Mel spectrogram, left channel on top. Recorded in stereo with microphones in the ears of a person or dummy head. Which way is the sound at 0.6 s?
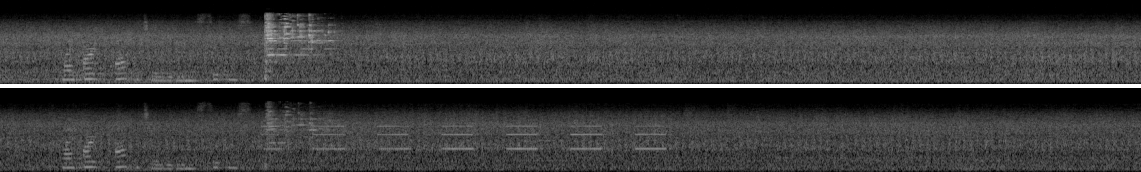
Centre (ahead or behind).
